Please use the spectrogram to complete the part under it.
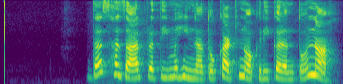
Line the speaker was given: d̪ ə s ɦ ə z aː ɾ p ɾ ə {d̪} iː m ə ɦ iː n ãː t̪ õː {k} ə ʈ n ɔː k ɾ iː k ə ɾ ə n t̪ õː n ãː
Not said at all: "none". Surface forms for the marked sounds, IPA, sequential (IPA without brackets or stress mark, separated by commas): t̪, k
